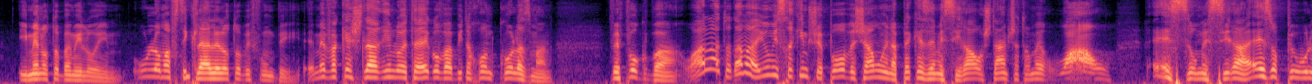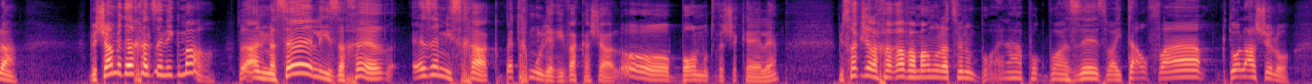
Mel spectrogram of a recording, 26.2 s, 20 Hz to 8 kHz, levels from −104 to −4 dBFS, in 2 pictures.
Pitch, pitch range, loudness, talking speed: 160 Hz, 130-190 Hz, -27 LUFS, 160 wpm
